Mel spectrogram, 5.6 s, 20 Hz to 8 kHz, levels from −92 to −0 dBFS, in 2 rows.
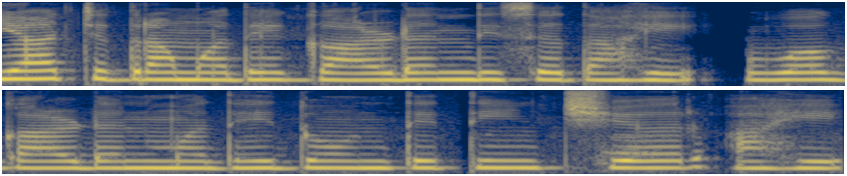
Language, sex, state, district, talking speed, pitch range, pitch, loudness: Marathi, female, Maharashtra, Aurangabad, 140 wpm, 245-255 Hz, 250 Hz, -18 LUFS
